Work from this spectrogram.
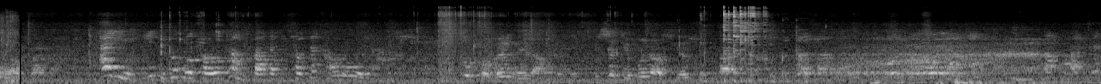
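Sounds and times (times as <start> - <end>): porcelain bowl clinking: 7.0 - 7.9.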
